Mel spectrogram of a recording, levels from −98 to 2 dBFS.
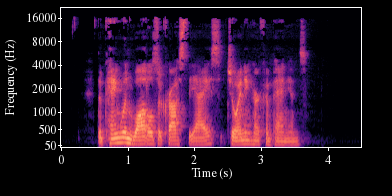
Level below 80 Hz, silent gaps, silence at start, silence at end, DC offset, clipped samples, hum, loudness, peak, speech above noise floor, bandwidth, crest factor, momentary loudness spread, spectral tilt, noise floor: -60 dBFS; none; 0.55 s; 0.85 s; under 0.1%; under 0.1%; none; -21 LUFS; -2 dBFS; 65 dB; 17 kHz; 20 dB; 15 LU; -4.5 dB/octave; -86 dBFS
